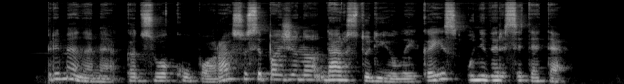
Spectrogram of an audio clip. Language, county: Lithuanian, Šiauliai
